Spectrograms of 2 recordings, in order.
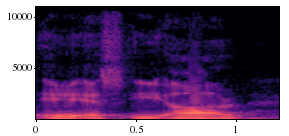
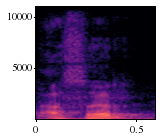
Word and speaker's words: ASER: And ASER Pakistan, ASER, A-S-E-R, we call it ASER. The pronunciation is ASER, which means impact in Hindi, Hindustani, and Urdu.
